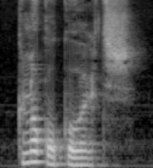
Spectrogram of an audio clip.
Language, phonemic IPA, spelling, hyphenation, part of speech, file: Dutch, /ˈknɔ.kəlˌkoːrts/, knokkelkoorts, knok‧kel‧koorts, noun, Nl-knokkelkoorts.ogg
- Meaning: dengue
